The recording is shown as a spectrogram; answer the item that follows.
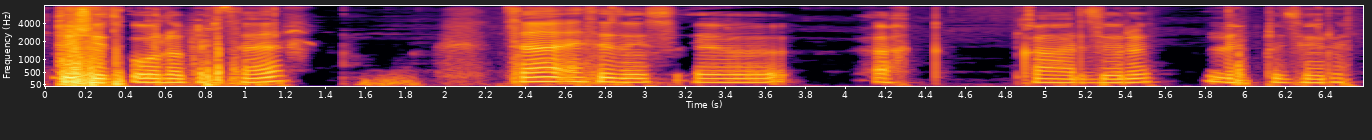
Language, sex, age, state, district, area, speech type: Kashmiri, male, 30-45, Jammu and Kashmir, Kupwara, rural, spontaneous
